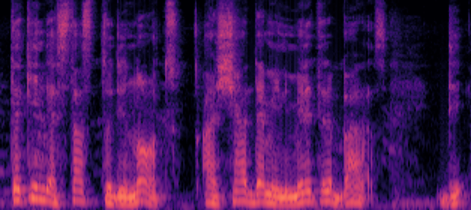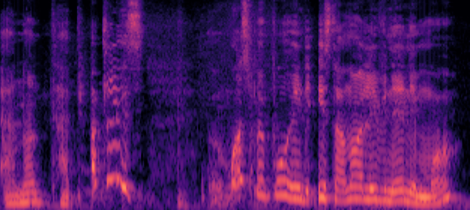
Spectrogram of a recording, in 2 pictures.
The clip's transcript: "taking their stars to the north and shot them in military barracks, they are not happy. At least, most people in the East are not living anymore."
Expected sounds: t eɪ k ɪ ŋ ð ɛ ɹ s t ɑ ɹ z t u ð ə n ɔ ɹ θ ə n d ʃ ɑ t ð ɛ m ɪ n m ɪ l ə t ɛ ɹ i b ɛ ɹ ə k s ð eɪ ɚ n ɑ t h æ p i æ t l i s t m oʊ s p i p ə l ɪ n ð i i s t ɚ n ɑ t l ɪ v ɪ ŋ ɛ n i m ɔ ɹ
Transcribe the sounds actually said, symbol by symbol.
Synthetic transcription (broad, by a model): t eɪ k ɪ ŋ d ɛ s t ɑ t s t u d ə n ɔ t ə n ʃ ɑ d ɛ m ɪ n m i l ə t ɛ ɹ i b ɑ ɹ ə s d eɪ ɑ n ɑ t h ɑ p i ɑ t l i s t m oʊ s p i p ə l ɪ n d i i s t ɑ n ɑ t l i v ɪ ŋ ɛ n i m ɔ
